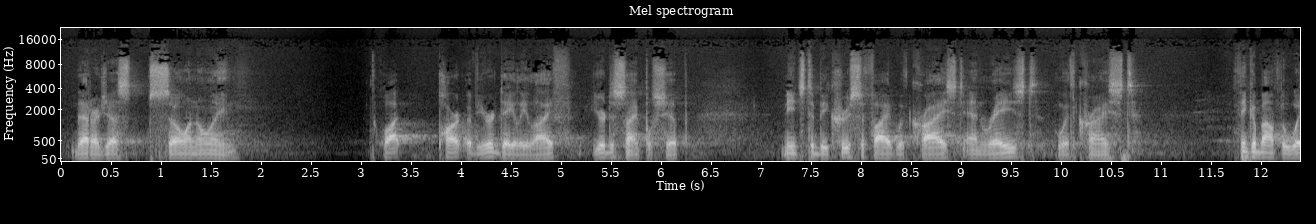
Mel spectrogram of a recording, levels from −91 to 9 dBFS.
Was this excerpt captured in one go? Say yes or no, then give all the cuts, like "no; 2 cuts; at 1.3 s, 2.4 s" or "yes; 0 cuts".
yes; 0 cuts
